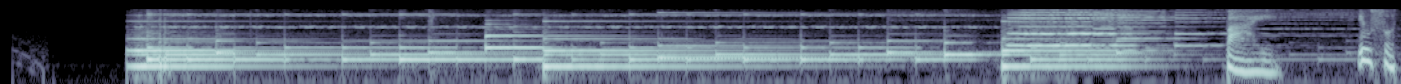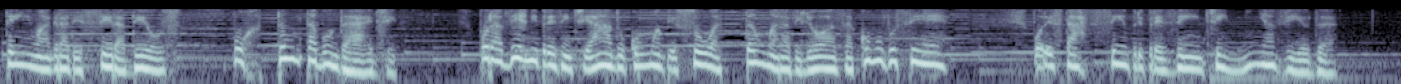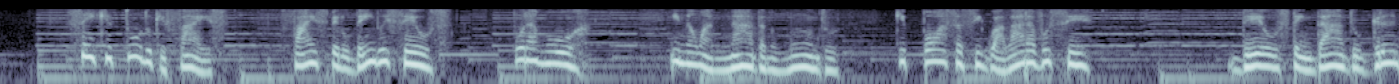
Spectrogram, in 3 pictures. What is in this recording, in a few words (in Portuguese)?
ANIV. DE PAI, Gospel, fem; Telemensagens; Telemensagens 2017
